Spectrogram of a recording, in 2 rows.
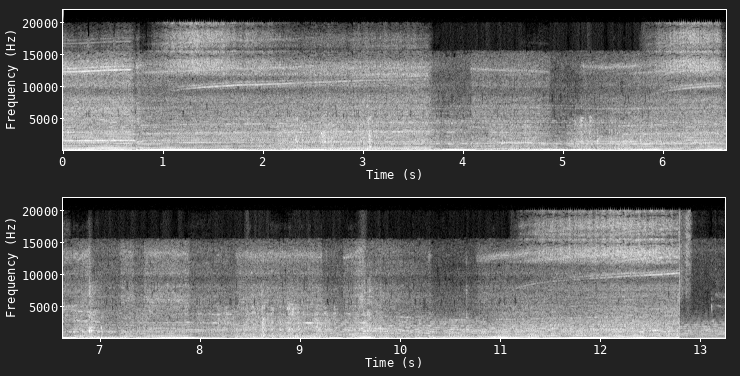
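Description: A GR4 race car accelerating at full speed around Deep Forest in Gran Turismo 7, its engine whining loud and continuous, pitch rising and dropping briefly with gear changes.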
